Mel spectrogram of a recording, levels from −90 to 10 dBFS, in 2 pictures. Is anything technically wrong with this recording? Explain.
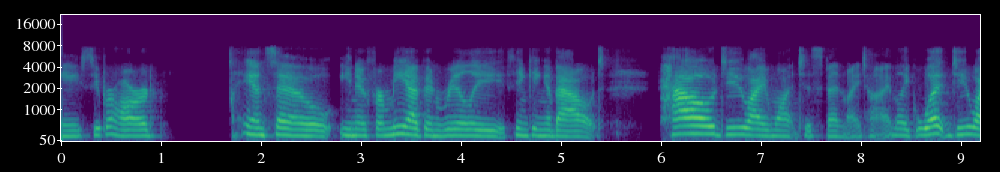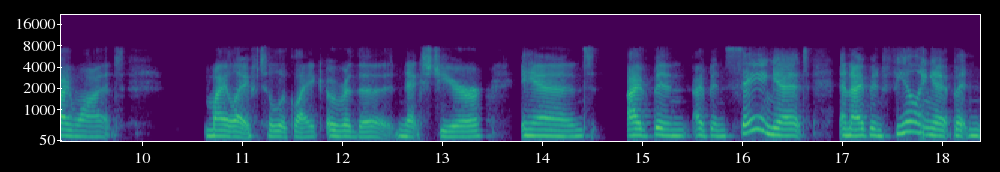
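Yes. Right after "saying it and I've", from 17.77 to 17.89 s, there's VoIP packet loss concealment by the speech codec. This fits a single lost 20 ms frame. The Speex decoder, which elsewhere adds only light coarseness, filled the gap by extending the previous pitch and filter at falling gain. The speech smears into a brief stretched sound, a buzzy tone or fading coloured noise, and stays weak for about a tenth of a second. A plain dropout would sound different, with a sharp silent gap or click and no stretched tone or slow recovery.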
